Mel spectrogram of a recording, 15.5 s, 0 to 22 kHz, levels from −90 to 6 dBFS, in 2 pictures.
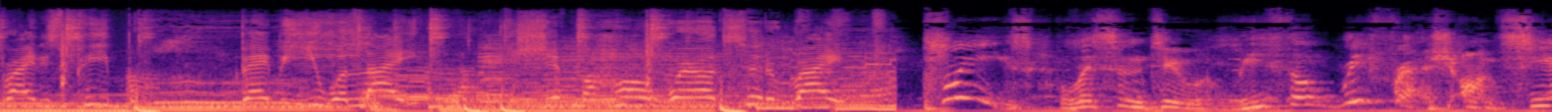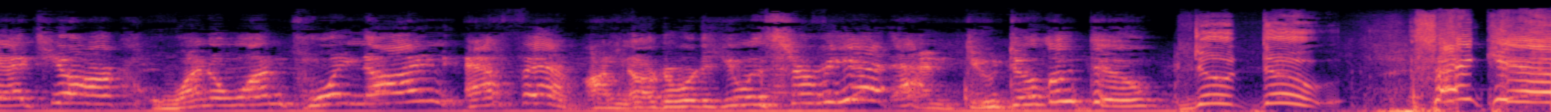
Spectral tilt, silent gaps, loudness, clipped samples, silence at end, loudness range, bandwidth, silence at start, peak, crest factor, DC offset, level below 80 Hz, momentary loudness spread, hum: -4.5 dB/octave; none; -15 LUFS; under 0.1%; 0 s; 4 LU; 16.5 kHz; 0 s; -2 dBFS; 12 dB; under 0.1%; -24 dBFS; 6 LU; none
